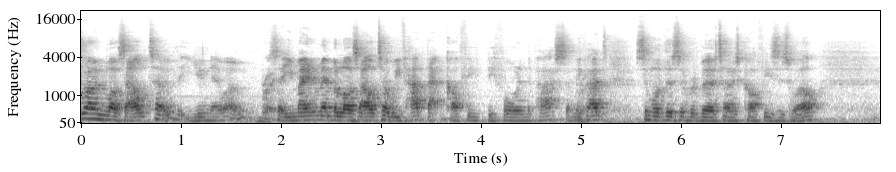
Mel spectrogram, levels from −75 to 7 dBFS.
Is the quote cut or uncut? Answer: uncut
